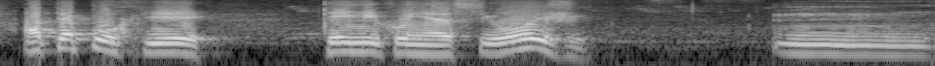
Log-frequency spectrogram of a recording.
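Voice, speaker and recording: This man's voice sits at a fairly high pitch. Noticeable background noise runs behind him. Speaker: former computer teacher. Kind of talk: interview. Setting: radio studio. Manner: halting, repeats words.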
